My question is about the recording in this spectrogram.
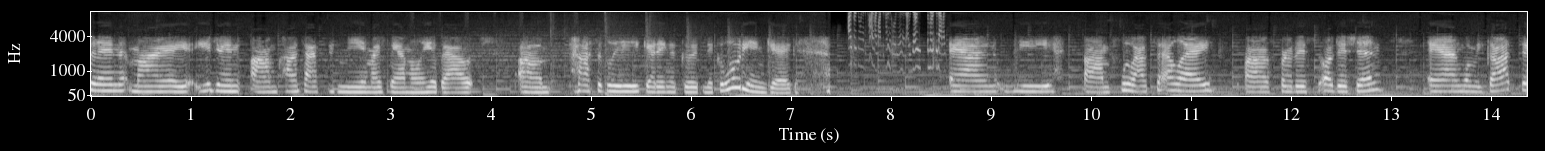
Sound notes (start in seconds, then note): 7.6 high-pitched, indistinct chatter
